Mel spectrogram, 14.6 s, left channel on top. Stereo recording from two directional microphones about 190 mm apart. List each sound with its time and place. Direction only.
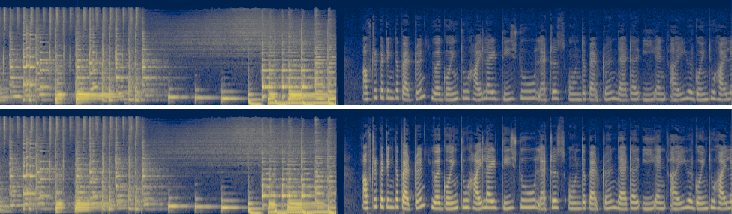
0.2 s music: centre (ahead or behind)
7.2 s speech: 40° right (ahead or behind)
